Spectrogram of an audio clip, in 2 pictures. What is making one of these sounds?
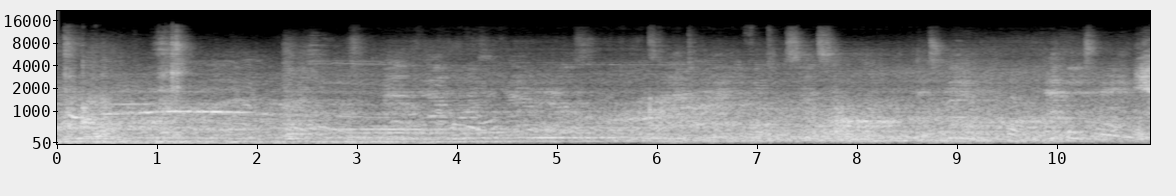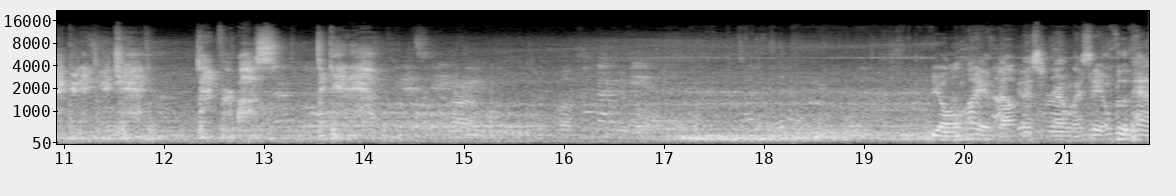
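A ride vehicle rumbles along steadily.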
